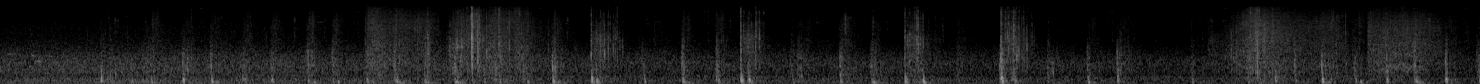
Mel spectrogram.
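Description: Footsteps swish and crunch through grass and brush.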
